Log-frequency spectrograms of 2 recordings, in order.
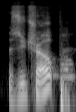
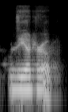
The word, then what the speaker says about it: zoetrope: How do you say this word, by the way? Zootrope? Zoetrope. Zoetrope. All right.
